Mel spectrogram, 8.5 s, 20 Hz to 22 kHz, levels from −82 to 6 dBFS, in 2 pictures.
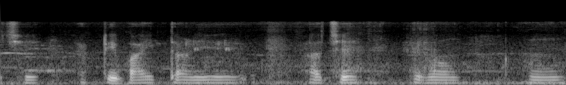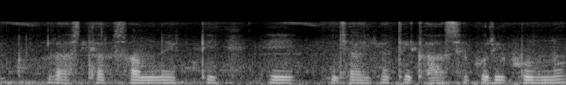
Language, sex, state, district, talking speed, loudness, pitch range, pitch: Bengali, male, West Bengal, Dakshin Dinajpur, 105 wpm, -24 LUFS, 130-140 Hz, 135 Hz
